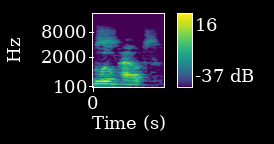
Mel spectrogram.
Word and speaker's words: Blumhouse: Is it Blumhouse or Bloomhouse? Bloomhouse. All right, Bloomhouse is going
